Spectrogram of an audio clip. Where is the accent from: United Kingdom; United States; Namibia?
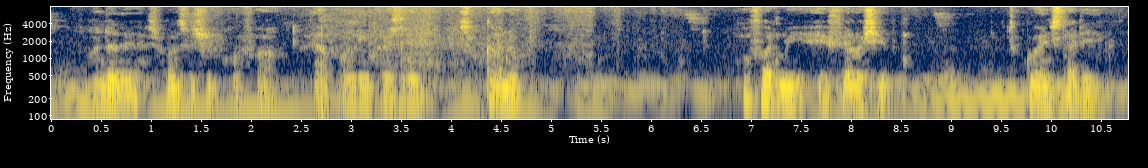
Namibia; I said, "No, I come from Southwest Africa."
